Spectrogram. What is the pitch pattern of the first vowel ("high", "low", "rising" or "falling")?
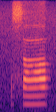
high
